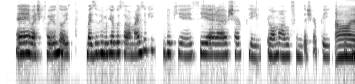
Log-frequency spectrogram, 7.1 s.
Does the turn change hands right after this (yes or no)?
yes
